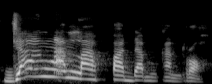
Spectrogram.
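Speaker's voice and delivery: high, drawn-out preaching cry; emphatic command. Acted. Preacher warns the sisters with a scripture, emphatic command.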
